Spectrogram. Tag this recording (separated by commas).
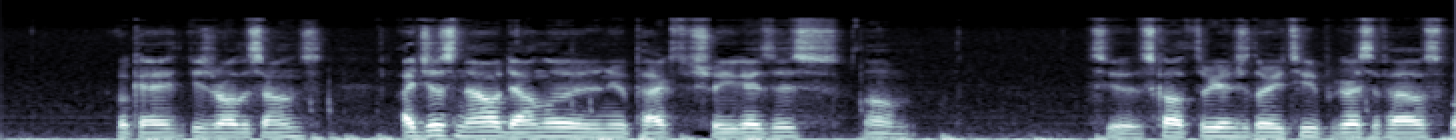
Speech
